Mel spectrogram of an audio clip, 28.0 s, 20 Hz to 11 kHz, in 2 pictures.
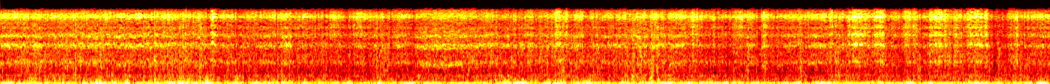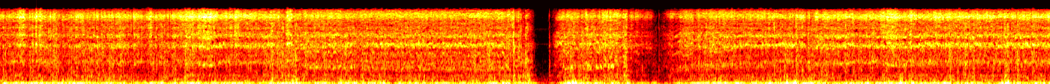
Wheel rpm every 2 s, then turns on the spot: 240, 230, 230, 230, 230, 230, 230, 230, 230, 200, 130, 120, 220, 230.
none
